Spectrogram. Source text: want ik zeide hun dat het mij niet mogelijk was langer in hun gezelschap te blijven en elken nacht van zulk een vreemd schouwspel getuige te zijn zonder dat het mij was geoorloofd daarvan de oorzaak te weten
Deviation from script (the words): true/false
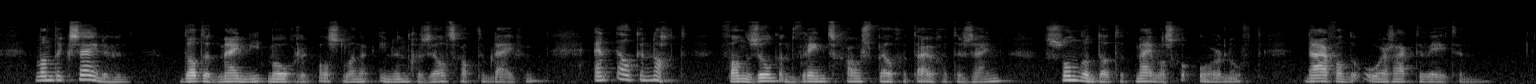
false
